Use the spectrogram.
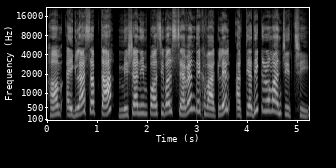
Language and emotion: Maithili, happy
